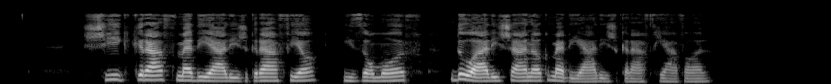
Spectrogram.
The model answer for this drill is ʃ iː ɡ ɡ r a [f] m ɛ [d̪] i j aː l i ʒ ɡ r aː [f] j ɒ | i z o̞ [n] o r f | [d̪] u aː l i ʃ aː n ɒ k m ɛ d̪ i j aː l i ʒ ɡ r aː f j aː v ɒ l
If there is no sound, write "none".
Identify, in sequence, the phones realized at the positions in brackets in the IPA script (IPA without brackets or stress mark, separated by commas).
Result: f, d̪, f, m, d̪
